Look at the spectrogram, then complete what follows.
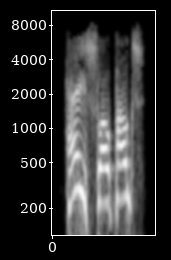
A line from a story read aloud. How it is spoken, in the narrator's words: Taylor yelled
